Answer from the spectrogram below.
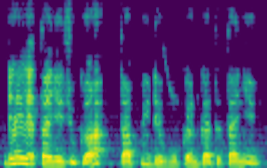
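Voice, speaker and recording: A woman's voice: on the low side, fairly quick, dry recording, recorded from a distance, lo-fi sound. A Malaysian woman teacher explaining grammar patiently, with many okays, in a recorded lesson. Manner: patient, calls herself cikgu, many okays. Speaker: schoolteacher.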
